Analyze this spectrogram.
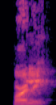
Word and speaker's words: Marley: Up next, can I ask actually, how do you pronounce the name? Marley, or is it Marley? Apologies. Marley, cool. Would you kind of Marley, introduce yourself? like Bob Marley.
